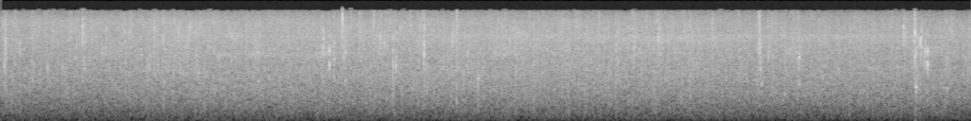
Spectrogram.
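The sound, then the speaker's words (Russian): A heavy downpour pounds onto a forest canopy as a dense, steady hiss of rain, with scattered sharper drop hits throughout and no voices. “Над куполом леса хлещет ливень. Но под кровом широких листьев дождь едва достигает земли.”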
